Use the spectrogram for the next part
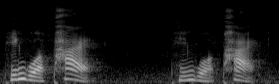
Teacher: You have stronger aspiration in Mandarin.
